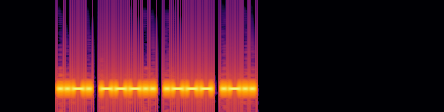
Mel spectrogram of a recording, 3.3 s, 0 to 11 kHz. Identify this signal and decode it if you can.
Morse code, heard as a keyed tone, about 46 wpm, 700 Hz. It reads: F8JL
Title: DXCC-100 Call Signs - 4 Characters - 45wpm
